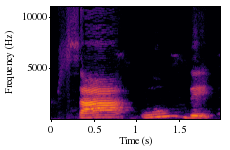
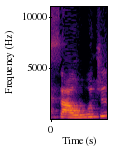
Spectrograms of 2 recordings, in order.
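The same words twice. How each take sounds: First: Saúde split slowly into sa, u, de; separated vowels. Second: Said in the usual way. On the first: Shown as a demonstration. Teacher contrasting it with saudade, vowels separated. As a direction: clear gaps between the syllables of Saúde. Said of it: "Elas são pronunciadas separadas". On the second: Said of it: "não".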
